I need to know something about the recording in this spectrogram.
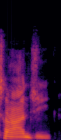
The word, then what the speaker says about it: Twangie: It's pronounced Twangie. Twangie. Just like the number two, the Two. W is silent.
